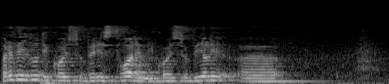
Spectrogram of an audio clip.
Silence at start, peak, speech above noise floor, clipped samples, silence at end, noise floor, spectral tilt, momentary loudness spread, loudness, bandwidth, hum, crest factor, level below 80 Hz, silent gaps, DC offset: 0 s; -6 dBFS; 21 dB; under 0.1%; 0.05 s; -44 dBFS; -7.5 dB/octave; 9 LU; -25 LUFS; 6.6 kHz; none; 20 dB; -44 dBFS; none; under 0.1%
